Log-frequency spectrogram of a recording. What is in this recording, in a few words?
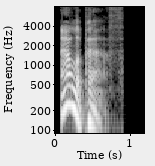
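"allopath", British English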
